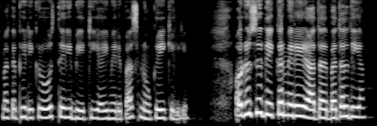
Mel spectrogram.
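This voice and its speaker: A woman's voice: on the high side, dark tone, no echo, studio quality, natural voice. A woman reading the part of a vengeful young man in an audiobook novel, with a menacing, sneering delivery.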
